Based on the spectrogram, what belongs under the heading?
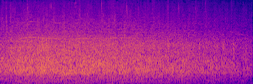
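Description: A crowd bursts into dense, steady applause mixed with cheering, a loud wash of clapping that holds for a couple of seconds and then begins to fade slightly.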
